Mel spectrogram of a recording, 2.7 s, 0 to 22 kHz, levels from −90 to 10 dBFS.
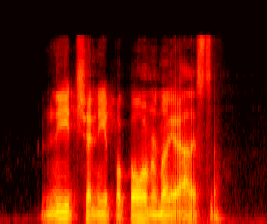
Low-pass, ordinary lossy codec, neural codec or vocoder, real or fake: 10.8 kHz; none; codec, 24 kHz, 1.5 kbps, HILCodec; fake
